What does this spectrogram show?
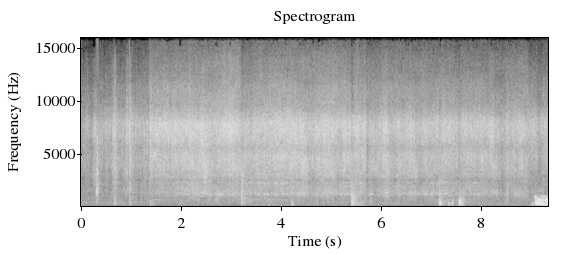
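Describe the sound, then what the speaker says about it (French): Okra sears in hot oil in a Haitian Creole kitchen, a steady loud sizzle and crackle running throughout with scattered pops and stirring clatters. "Moi, je vais saisir gombo. L'huile est bien chaude."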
